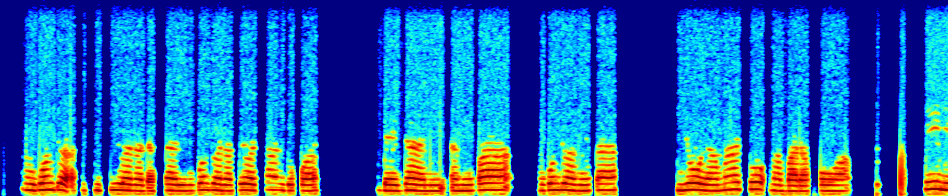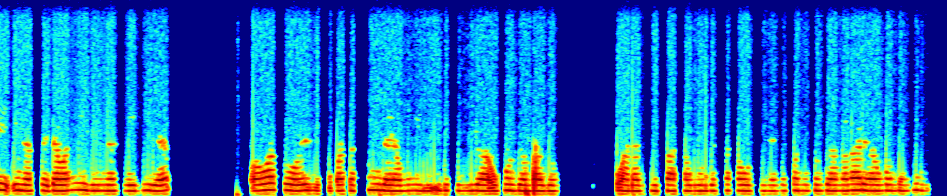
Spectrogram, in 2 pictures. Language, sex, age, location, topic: Swahili, female, 18-24, Wajir, health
